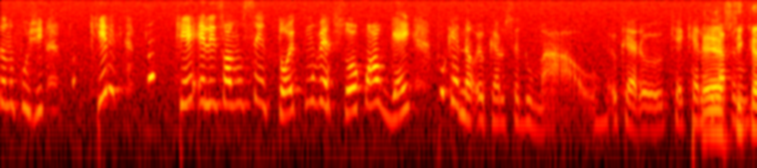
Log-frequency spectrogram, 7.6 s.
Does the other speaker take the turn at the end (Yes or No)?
Yes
